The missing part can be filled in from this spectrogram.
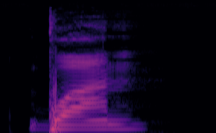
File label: "bwan", Mpur; lubang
